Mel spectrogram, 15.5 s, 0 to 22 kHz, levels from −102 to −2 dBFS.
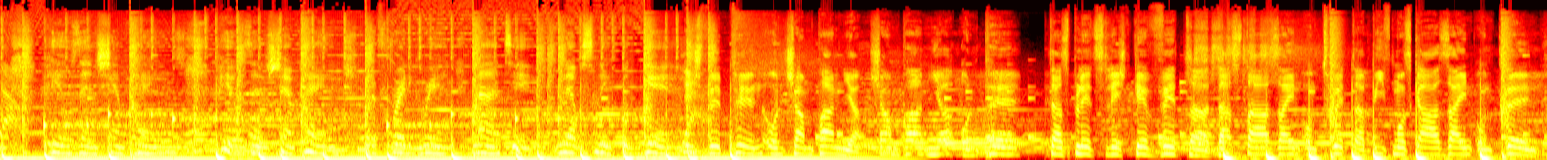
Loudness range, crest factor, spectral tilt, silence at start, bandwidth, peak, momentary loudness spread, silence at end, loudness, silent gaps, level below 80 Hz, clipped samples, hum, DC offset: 4 LU; 10 dB; -4.5 dB/octave; 0 s; over 20 kHz; 0 dBFS; 5 LU; 0 s; -11 LUFS; none; -12 dBFS; 0.6%; none; 0.3%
